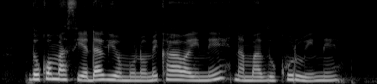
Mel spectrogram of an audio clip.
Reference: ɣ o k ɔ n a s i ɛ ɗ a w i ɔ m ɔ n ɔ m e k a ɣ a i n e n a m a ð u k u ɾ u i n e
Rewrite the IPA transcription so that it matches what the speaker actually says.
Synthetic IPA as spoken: ð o k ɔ m a s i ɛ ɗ a ɣ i ɔ m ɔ n ɔ m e k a w a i n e n a m a ð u k u ɾ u i n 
